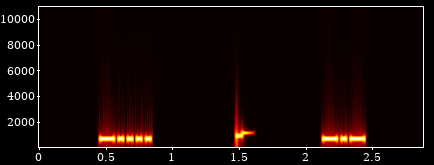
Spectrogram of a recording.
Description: Morse code, heard as a keyed tone, about 36 wpm, 700 Hz. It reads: 6 K
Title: Single Letter-Number - Rapid-Fire 35wpm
